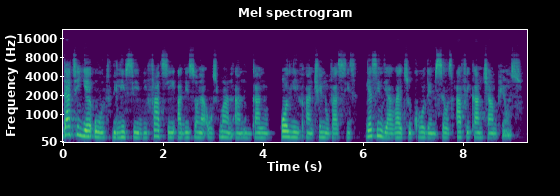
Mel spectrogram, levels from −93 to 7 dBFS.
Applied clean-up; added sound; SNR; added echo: neural mask model Resemble Enhance denoiser.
